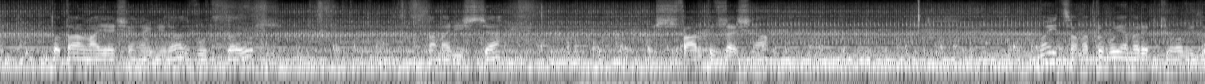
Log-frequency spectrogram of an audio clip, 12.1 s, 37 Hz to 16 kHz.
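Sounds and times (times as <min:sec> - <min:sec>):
outboard motor running: 0:00.0 - 0:12.0.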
